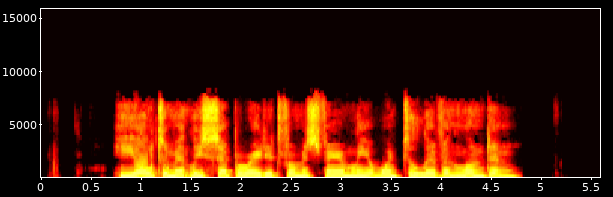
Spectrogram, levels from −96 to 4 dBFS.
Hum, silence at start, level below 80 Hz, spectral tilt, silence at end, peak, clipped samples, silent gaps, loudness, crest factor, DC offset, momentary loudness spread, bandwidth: none; 0.75 s; -56 dBFS; -4.5 dB/octave; 0.85 s; -2 dBFS; under 0.1%; none; -15 LUFS; 14 dB; under 0.1%; 5 LU; 8 kHz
